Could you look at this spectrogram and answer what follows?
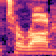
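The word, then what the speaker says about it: Tyrod: yeah to Rod Taylor I honestly have never heard anybody say to rod before but apparently that's how it's pronounced he just didn't correct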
